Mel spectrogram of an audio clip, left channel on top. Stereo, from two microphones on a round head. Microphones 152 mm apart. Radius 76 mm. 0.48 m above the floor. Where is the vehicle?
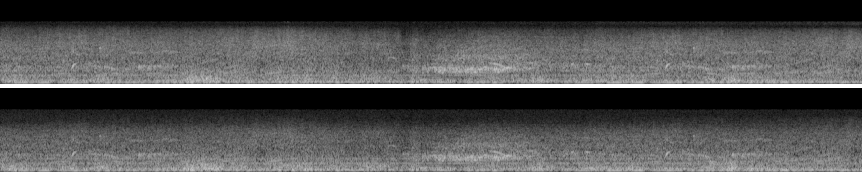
75° left (ahead or behind); by 8.6 s 60° left (ahead or behind).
